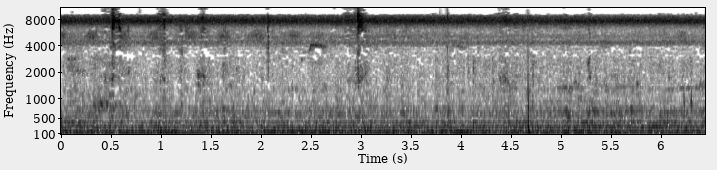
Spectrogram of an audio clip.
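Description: Steady high-pitched chorus of insects, a continuous cricket-like trill, with a few faint clicks and one sharper click about three seconds in.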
